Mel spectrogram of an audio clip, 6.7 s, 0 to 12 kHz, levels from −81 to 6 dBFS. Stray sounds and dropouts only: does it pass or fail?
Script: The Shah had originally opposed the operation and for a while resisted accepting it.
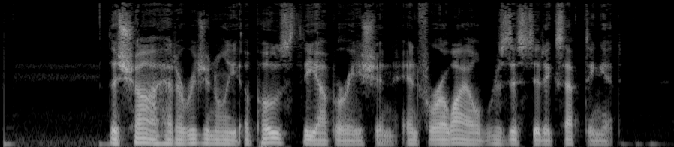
pass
